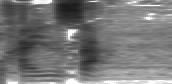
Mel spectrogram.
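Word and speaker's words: 海因 萨 (해인사): 就没有人了，啊，我就很迷茫，所以我就凑到司机的跟前儿，我就跟他说：“ 我说我要去海因寺，啊，海因寺的这个读音其实跟中文是差不多的，他们可能大概是读海因萨，就是只是最后一个四这个音啊略微不同。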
